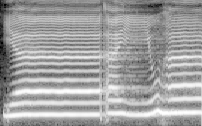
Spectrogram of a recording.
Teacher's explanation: karena ada Alif didahului harakat fathah maka panjang Hnya dua harakat · Ketika berhenti di ha, ini hukumnya mad tabi'i karena ada alif didahului harokat fathah, maka panjang haknya 2 harokat. Ya ayyuha. Namun panjangnya hanya saat berhenti. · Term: Mad thi'i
